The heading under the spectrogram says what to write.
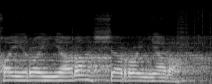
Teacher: Syarran yarah idgham ma'al gunnah, tamim bertemu dengan ya.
